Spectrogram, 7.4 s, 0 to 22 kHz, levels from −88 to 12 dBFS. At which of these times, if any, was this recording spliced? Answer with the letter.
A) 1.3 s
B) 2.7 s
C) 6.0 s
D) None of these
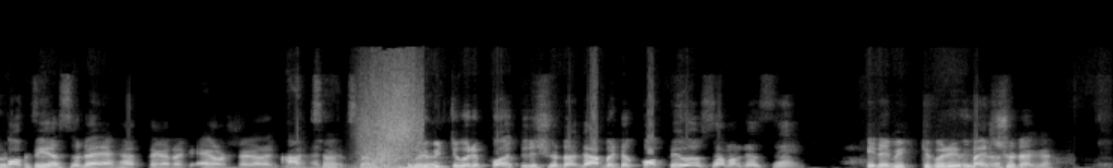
B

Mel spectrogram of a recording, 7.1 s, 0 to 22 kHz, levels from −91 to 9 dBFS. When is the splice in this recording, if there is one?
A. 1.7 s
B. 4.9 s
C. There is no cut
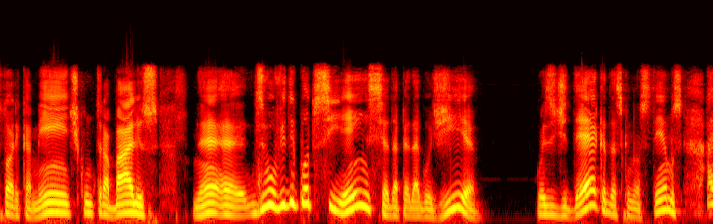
C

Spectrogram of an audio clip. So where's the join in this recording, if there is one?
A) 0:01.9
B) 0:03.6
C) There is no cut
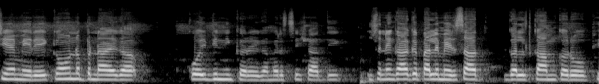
B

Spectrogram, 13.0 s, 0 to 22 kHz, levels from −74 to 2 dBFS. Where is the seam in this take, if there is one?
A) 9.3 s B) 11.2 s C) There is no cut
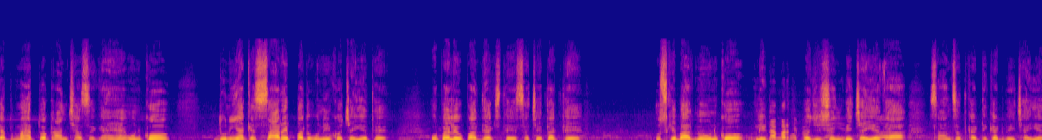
C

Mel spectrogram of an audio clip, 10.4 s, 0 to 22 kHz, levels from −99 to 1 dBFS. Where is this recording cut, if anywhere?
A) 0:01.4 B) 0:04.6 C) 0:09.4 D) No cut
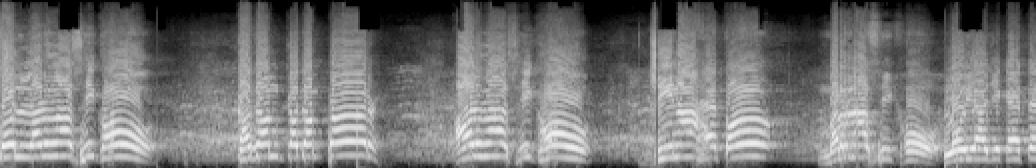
C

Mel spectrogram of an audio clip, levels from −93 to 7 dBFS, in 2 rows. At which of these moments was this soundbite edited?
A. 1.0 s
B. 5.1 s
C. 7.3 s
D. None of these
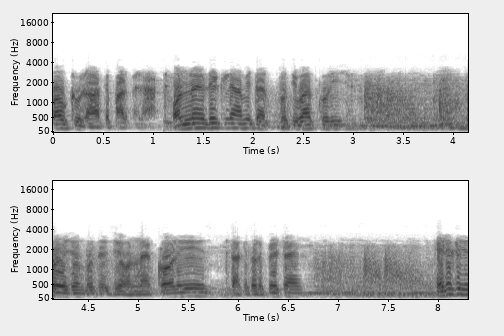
A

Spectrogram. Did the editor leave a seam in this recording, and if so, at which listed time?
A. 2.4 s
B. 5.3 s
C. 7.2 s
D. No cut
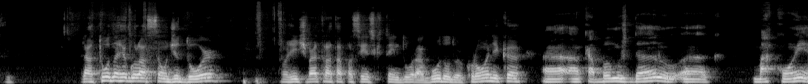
B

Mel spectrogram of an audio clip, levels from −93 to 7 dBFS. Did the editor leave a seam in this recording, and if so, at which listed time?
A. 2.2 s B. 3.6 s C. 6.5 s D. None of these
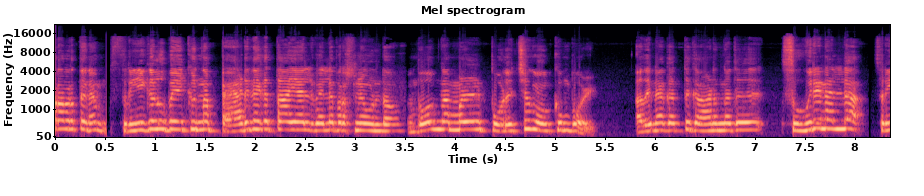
B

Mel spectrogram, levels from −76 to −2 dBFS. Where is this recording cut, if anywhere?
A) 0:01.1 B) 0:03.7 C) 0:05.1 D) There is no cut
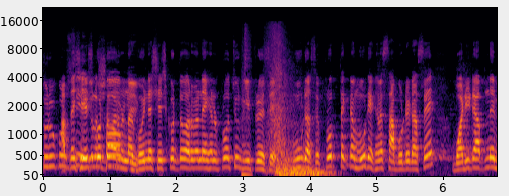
B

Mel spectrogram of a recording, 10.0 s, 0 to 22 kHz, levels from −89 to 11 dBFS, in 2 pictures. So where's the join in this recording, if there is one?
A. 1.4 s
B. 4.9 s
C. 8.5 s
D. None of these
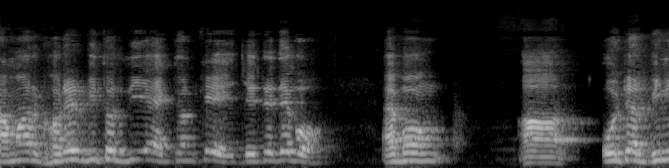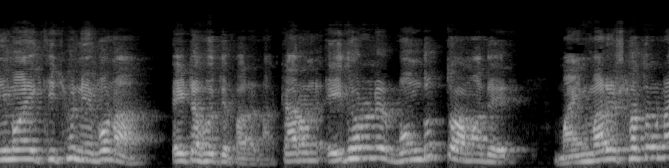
D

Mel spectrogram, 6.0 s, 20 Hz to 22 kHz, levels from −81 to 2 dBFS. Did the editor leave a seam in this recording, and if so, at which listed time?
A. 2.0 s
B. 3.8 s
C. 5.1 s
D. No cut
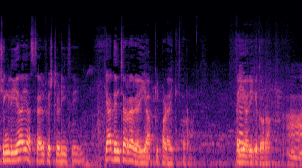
A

